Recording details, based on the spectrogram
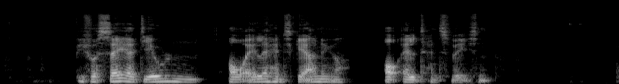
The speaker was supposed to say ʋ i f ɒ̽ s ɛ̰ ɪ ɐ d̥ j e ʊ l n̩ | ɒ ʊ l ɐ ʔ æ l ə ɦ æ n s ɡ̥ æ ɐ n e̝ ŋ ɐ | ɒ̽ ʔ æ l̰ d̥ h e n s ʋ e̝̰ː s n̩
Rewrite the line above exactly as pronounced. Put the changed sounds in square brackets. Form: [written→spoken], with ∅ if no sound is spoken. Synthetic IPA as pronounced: ʋ i f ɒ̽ s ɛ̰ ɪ ɐ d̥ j e ʊ l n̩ | ɒ ʊ [l→∅] ɐ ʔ æ l ə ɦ æ n s ɡ̥ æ ɐ n e̝ ŋ ɐ | ɒ̽ ʔ æ l̰ d̥ h [e→æ] n s ʋ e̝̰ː s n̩

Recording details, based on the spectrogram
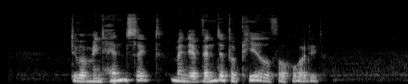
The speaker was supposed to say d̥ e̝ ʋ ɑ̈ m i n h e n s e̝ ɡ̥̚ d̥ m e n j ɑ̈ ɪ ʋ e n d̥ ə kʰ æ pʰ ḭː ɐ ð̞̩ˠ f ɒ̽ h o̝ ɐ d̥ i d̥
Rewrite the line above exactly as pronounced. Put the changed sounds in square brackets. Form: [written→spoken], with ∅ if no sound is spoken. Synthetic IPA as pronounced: d̥ e̝ ʋ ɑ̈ m i n h e n s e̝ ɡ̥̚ d̥ m e n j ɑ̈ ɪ ʋ e n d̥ ə [kʰ→pʰ] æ pʰ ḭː ɐ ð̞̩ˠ f ɒ̽ h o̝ ɐ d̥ i d̥

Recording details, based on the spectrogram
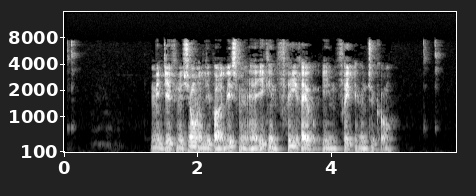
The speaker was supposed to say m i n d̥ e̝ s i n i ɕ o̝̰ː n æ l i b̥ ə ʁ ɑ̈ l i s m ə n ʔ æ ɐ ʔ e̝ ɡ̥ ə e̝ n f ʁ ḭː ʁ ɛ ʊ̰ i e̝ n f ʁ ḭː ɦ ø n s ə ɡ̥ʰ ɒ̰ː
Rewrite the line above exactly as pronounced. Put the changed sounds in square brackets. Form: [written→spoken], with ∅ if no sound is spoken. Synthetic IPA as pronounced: m i n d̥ e̝ [s→f] i n i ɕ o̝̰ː n æ l i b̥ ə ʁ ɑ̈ l i s m ə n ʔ æ ɐ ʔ e̝ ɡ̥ ə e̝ n f ʁ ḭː ʁ ɛ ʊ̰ i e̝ n f ʁ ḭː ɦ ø n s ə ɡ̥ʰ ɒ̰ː

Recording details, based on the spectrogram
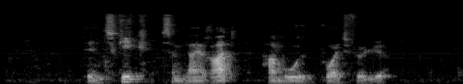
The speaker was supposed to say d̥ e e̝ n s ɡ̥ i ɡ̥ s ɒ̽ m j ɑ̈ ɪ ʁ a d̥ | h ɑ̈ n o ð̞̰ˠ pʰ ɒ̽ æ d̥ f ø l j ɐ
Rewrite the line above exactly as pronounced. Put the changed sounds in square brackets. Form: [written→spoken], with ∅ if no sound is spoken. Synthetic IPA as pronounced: d̥ e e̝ n s ɡ̥ i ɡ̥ s ɒ̽ m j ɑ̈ ɪ ʁ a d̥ | h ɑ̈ [n→m] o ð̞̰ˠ pʰ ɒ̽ æ d̥ f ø l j [ɐ→ə]

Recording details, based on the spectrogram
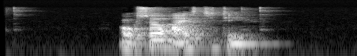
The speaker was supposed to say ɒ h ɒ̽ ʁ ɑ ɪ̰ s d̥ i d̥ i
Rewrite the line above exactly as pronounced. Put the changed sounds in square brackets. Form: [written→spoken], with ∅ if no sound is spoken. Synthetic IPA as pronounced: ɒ [h→s] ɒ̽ ʁ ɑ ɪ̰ s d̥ i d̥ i

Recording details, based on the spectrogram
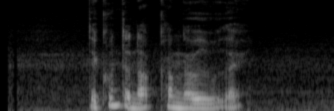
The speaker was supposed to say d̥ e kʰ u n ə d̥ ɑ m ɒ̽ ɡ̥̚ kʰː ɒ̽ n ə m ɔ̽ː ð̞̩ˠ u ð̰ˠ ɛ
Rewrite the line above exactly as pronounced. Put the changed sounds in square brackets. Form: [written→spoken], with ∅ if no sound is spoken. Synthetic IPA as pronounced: d̥ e kʰ u n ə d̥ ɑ [m→n] ɒ̽ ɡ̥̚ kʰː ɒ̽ [n→m] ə [m→n] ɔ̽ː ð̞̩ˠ u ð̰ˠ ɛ

